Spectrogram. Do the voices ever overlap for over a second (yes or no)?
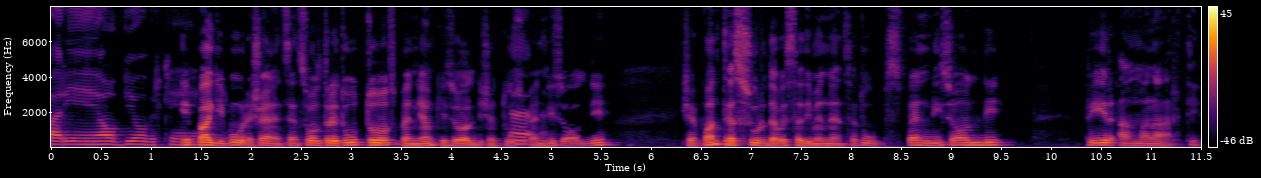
no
